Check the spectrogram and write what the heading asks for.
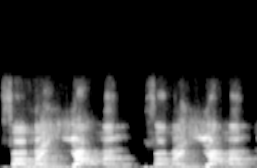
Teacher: cara membacanya harus mendengung Agak didengungkan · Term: idgham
